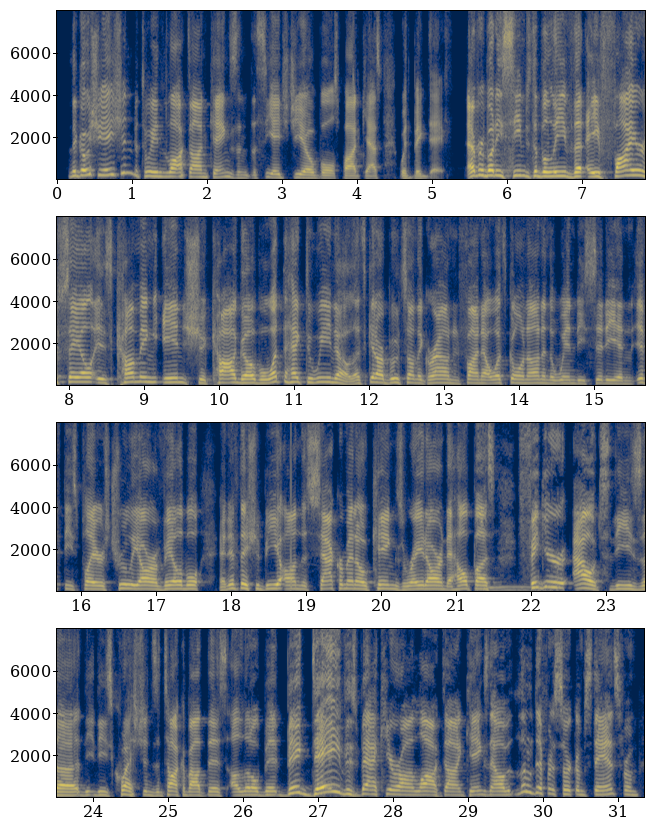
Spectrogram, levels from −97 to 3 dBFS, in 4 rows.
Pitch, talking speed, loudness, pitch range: 175 Hz, 190 wpm, -21 LUFS, 160-200 Hz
